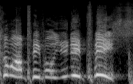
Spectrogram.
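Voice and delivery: angry, very loud, shrill, high-pitched tone. Showing how a message about peace sounds when preached angrily: angry delivery. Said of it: "I'm saying it in an angry way".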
